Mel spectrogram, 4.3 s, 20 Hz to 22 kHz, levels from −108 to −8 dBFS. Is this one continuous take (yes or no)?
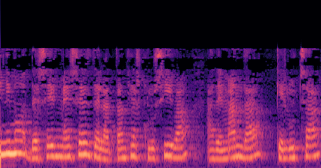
no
